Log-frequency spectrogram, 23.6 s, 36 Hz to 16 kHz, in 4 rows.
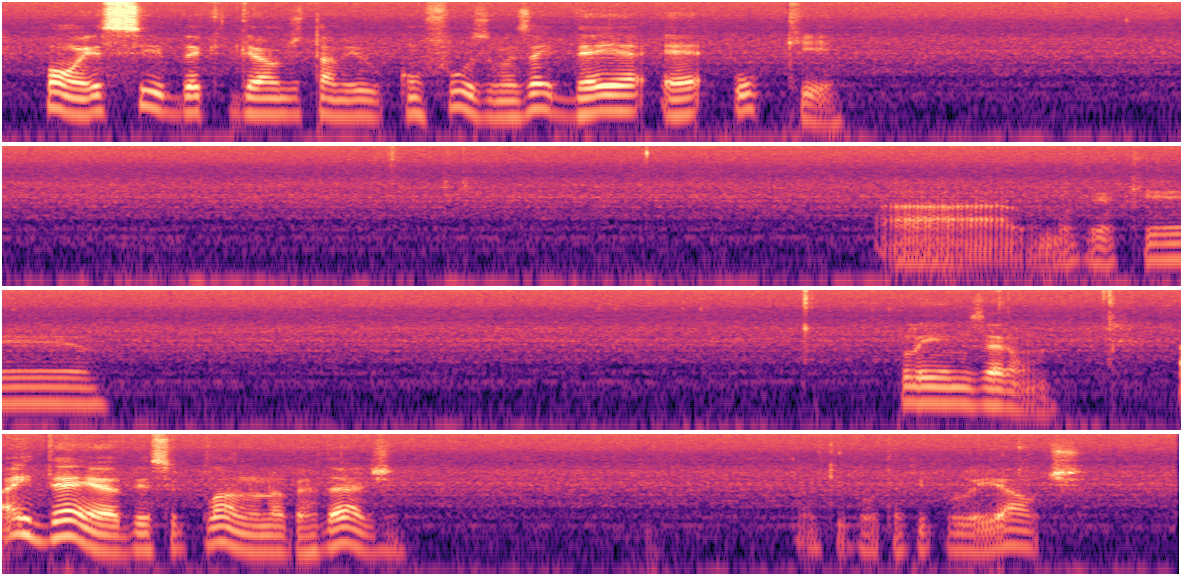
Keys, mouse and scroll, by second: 1.0 ctrl+s, 2.7-3.9 scroll down 7, 3.9 scroll up 1, 4.0-5.7 scroll down 2, 5.7 click, 5.7 scroll down 1, 6.8-8.3 scroll down 4, 7.6-8.3 scroll up 1, 8.3 scroll up 4, 8.3 KP_Decimal, 10.8 click, 15.0 click, 15.4 click, 16.4 click.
